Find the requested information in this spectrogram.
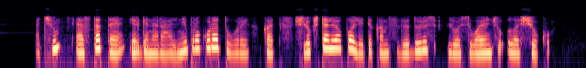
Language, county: Lithuanian, Alytus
